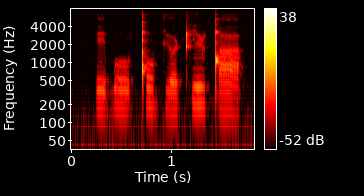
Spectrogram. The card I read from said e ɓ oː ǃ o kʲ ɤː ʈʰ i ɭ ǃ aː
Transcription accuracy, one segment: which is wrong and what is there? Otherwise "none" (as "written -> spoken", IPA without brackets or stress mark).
none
